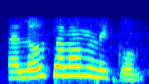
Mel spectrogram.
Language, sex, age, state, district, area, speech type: Kashmiri, female, 18-30, Jammu and Kashmir, Budgam, rural, conversation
